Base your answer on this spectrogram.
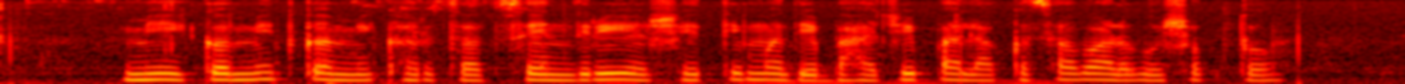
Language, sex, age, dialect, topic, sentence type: Marathi, female, 31-35, Standard Marathi, agriculture, question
